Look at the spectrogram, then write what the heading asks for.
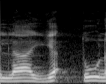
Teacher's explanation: بمثلی ھذا القرآنی، لا علیحدہ یاتون علیحدہ ملا کر پڑھیں گے، لا یاتون، یا پہ آپ دیکھیں حمزہ ساکن ہے، جھٹکے کے ساتھ ادا کیا جائے گا۔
